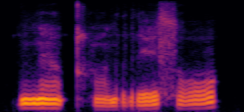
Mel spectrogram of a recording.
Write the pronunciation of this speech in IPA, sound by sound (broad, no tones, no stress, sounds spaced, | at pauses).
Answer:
n ɛ̃ qʰ ã r e s ɔ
